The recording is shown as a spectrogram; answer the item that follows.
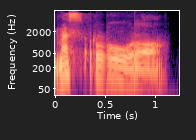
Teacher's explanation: Masrurah di sini huruf r-nya itu tebal gitu kan ya. Huruf ro yang domahnya juga huruf ro yang fathahnya itu tebal dua-duanya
